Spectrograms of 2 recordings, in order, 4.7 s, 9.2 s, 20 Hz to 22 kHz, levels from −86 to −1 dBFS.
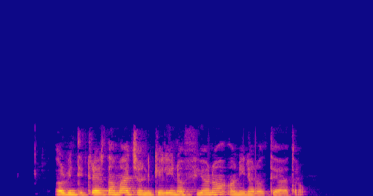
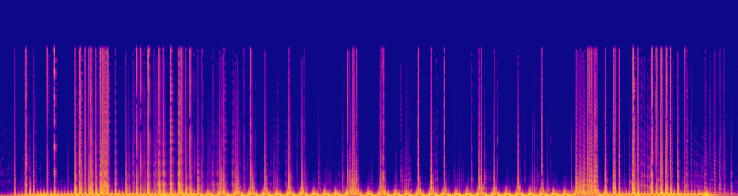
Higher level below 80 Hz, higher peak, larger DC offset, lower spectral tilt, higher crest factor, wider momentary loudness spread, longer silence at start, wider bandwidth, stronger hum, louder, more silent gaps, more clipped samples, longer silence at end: second, -62 dBFS vs -34 dBFS; about the same, -2 dBFS vs 0 dBFS; neither; about the same, -7 dB/octave vs -8 dB/octave; about the same, 18 dB vs 14 dB; first, 9 LU vs 4 LU; first, 0.7 s vs 0 s; second, 7.6 kHz vs 17 kHz; neither; second, -19 LUFS vs -14 LUFS; neither; neither; first, 0.9 s vs 0.05 s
